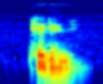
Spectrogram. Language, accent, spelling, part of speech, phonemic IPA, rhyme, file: English, Southern England, pigging, adjective / verb / noun, /ˈpɪɡɪŋ/, -ɪɡɪŋ, LL-Q1860 (eng)-pigging.wav
- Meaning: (adjective) Damned (used as a mild intensive); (verb) present participle and gerund of pig; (noun) 1. The use of a pig (the device) to clean a pipeline 2. Alternative form of piggin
